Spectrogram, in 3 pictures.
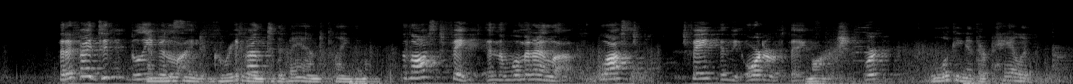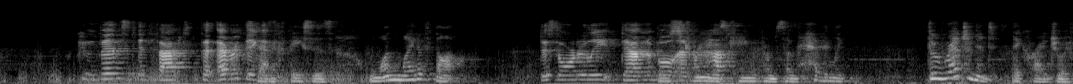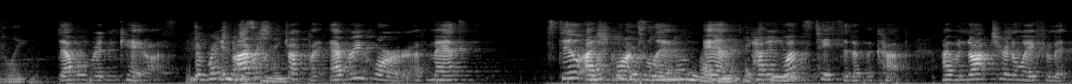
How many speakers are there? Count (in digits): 2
